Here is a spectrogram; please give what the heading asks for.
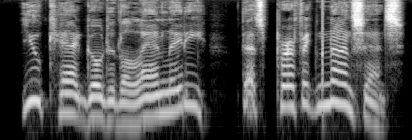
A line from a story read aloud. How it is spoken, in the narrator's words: he cried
